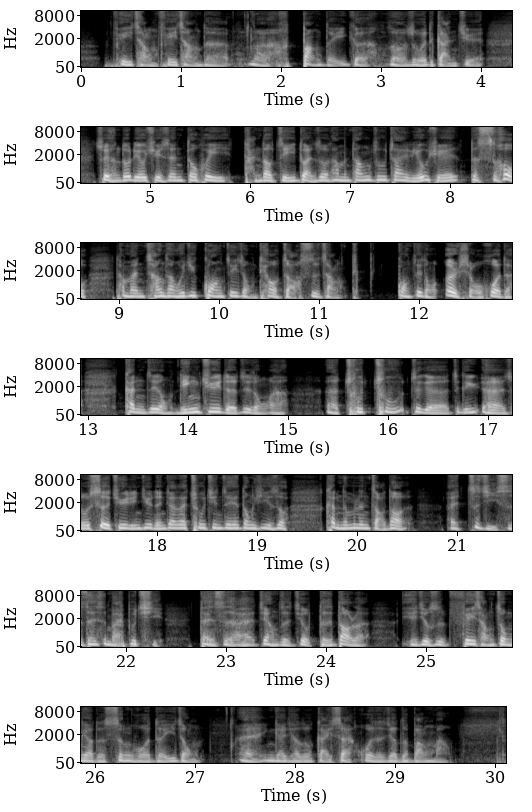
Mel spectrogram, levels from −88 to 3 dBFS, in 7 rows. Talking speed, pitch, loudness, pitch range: 290 characters per minute, 175 Hz, -19 LUFS, 145-195 Hz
